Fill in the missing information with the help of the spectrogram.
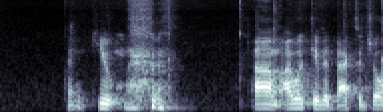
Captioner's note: laughs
